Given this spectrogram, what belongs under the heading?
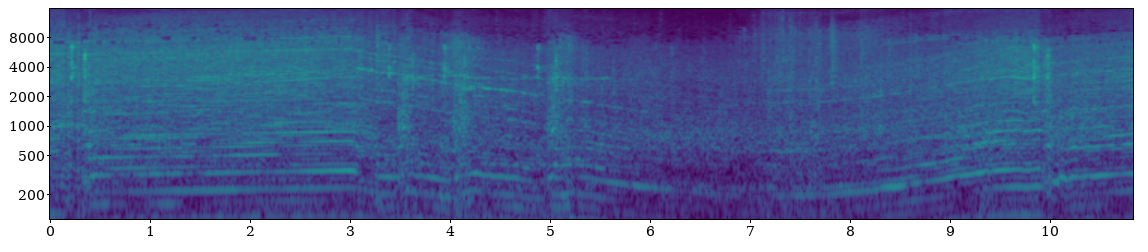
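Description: A 2018 Honda NSX's engine at Spa in Assetto Corsa Competizione revs repeatedly up toward the limiter, rising pitch sweeps broken by quick gear changes, loud and continuous from the cockpit with no voices.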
